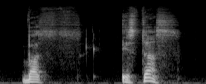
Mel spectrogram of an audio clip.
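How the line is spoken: Frightened stammer. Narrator (German): stammelte Rossi, der nicht hinzusehen wagte

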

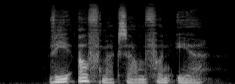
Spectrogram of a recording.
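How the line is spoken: Quiet remark. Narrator (German): bemerkte Brunetti leise

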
